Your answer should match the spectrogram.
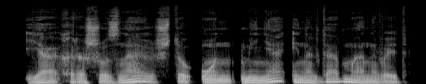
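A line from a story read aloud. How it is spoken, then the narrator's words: Reluctant, low-voiced. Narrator (Russian): неохотно произнес вполголоса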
